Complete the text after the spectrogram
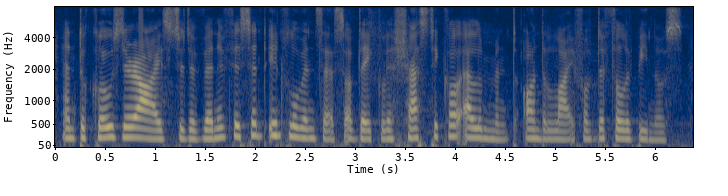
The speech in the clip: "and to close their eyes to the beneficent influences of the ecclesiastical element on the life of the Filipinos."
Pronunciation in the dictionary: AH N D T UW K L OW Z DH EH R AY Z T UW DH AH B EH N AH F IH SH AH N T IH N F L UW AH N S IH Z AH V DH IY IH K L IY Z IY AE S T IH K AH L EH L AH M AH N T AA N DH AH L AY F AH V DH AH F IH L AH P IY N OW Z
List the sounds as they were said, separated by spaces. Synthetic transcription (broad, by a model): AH N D T UW K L OW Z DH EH R AY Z T UW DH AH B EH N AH F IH S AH N T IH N F L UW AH N S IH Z AH V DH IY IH K L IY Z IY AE S T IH K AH L EH L AH M AH N T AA N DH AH L AY F AH V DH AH F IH L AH P IY N OW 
